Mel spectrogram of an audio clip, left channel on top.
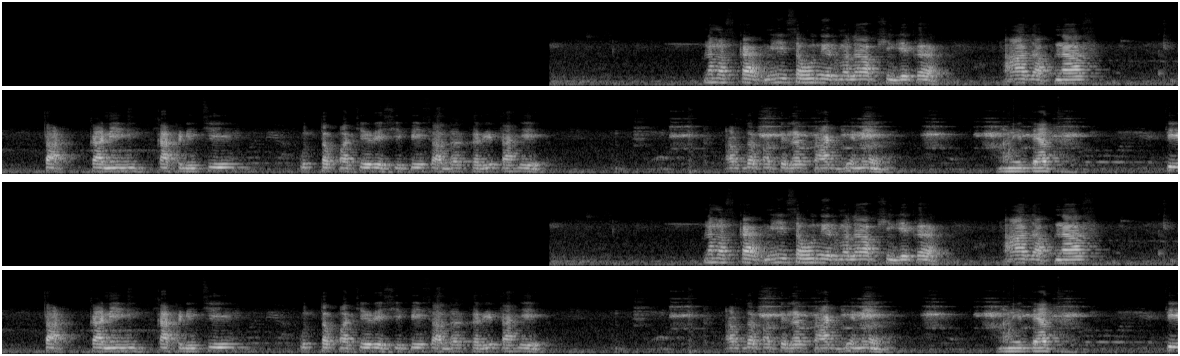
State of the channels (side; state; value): both; identical; correlation 1.00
